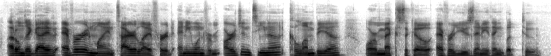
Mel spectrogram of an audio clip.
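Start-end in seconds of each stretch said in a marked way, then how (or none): none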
